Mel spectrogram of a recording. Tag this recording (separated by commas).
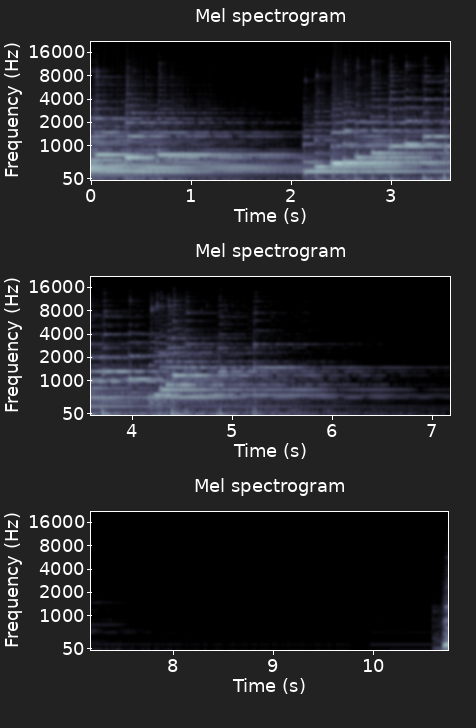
Musical instrument, Music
